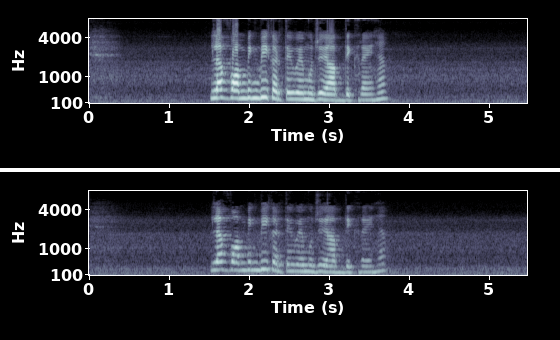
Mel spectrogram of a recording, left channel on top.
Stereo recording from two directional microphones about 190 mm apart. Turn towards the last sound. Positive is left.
turn(degrees=45)  # may be behind; listen again after turning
